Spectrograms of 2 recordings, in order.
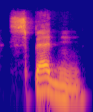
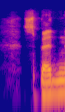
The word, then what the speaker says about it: Spedn: Flexa has established a network and launched an iOS wallet app called Spedn, it's S-P-E-D-N, I swear I didn't mispronounce that, that allows you to spend cryptocurrencies at brick-and-mortar retailers.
